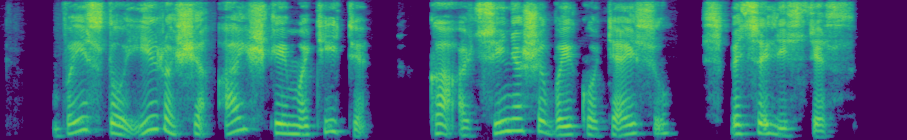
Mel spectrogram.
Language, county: Lithuanian, Utena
